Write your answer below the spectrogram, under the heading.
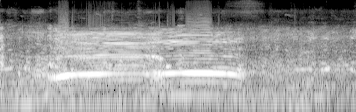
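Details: Cattle at the Tuban cattle market in Jatirogo, in a time of foot-and-mouth disease and slumping prices: two drawn-out, steady moos follow one another, each about a second long, over crowd chatter and faint music.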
